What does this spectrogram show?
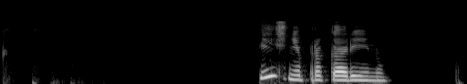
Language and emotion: Russian, neutral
